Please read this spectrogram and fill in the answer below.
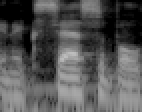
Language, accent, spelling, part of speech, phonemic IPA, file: English, US, inaccessible, adjective / noun, /ˌɪnəkˈsɛsɪbl̩/, En-us-inaccessible.ogg
- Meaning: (adjective) 1. Not able to be accessed; out of reach; inconvenient 2. Not able to be reached; unattainable; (noun) An uncountable regular cardinal number that is a limit cardinal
